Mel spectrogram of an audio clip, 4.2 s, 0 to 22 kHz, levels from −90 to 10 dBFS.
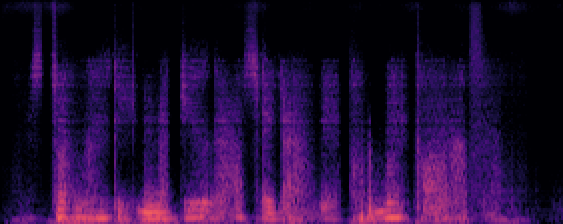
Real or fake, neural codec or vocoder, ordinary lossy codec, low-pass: fake; codec, 44.1 kHz, 0.9 kbps, DAC; none; none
